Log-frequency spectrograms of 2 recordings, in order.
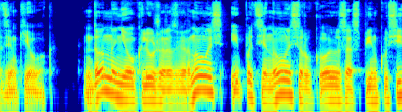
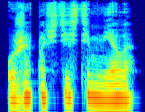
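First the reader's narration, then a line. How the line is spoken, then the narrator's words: Whispered. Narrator (Russian): прошептала Сэнди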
